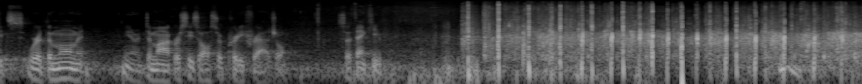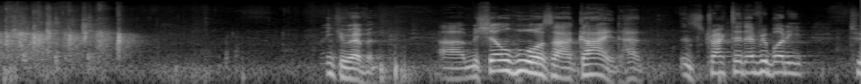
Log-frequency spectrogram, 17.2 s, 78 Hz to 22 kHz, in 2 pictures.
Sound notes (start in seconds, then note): 4.6 applause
